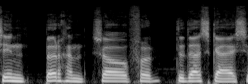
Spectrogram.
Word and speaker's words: Bergen: You're from Bergen in the Netherlands, which is... Yes. Is that how you pronounce it? Bergen, yes.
